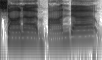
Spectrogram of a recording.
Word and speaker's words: Shona Banda: So again, her name is Shauna Banda, we're pronouncing it, S-H-O-N-A-B-A-N-D-A.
